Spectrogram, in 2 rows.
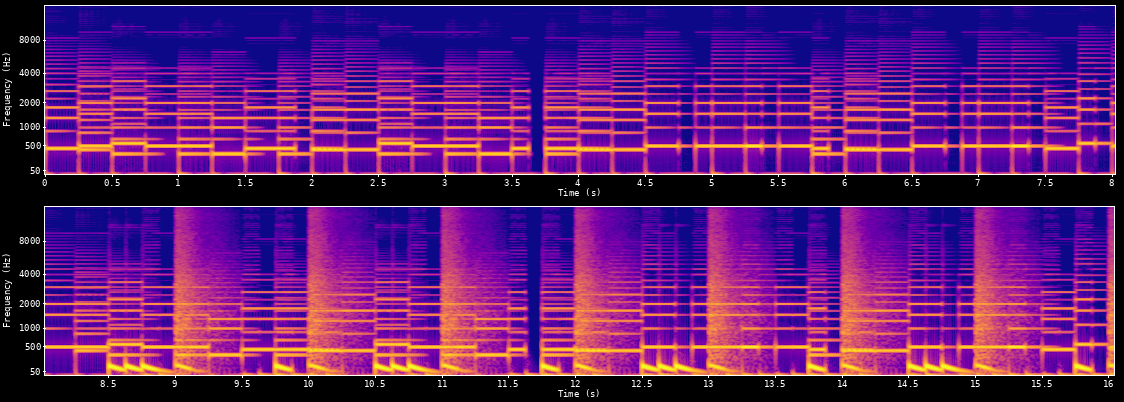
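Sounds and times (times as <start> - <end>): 
instrumental music: 0.2 - 16.0.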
